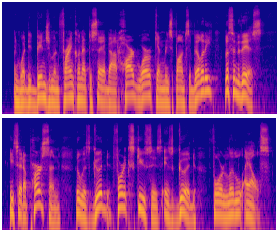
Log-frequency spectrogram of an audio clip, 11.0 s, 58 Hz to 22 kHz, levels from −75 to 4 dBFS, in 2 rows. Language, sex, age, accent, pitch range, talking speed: English, male, 50-69, American, 115-180 Hz, 165 wpm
